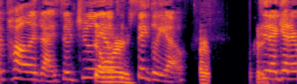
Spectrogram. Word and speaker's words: Consiglio: I don't want to butcher the spelling, the pronunciation of your last name. How do I say it? Consiglio.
